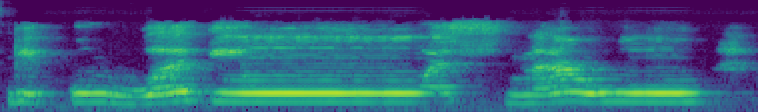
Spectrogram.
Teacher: جب ہم اس کو ادغام ناقص کو پروناؤنس کریں گے تو اس میں آپ کو نون غنہ کی آواز سنائی دے گی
